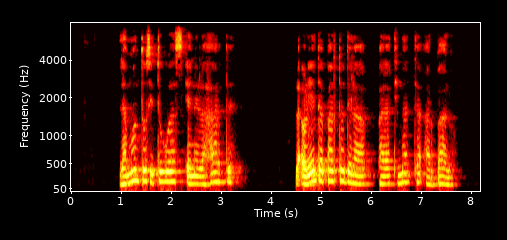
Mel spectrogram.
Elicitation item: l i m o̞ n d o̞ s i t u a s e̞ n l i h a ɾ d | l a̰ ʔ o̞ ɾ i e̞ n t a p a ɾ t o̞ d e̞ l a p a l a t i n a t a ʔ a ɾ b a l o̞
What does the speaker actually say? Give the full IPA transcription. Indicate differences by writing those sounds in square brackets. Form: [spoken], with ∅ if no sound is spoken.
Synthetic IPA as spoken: l [a] m o̞ n [t] o̞ s i t u a s e̞ n l [a] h a ɾ d | l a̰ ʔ o̞ ɾ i e̞ n t a p a ɾ t o̞ d e̞ l a p a l a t i n a t a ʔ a ɾ b a l o̞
